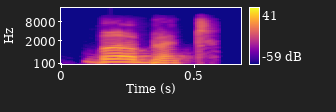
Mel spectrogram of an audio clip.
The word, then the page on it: burbot: Indian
